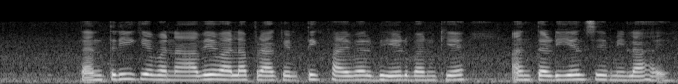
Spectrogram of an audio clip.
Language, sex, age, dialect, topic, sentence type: Magahi, female, 51-55, Western, agriculture, statement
